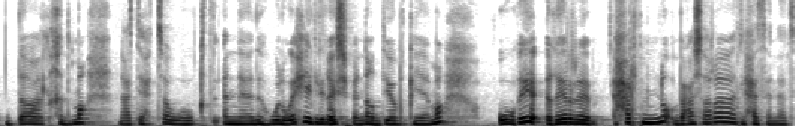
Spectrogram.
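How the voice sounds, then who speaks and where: A woman's voice: medium pitch, dark tone. A woman with a Moroccan accent chatting casually to her viewers as a vlogger and giving them advice. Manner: chatty, advising viewers directly. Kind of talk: casual chat.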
